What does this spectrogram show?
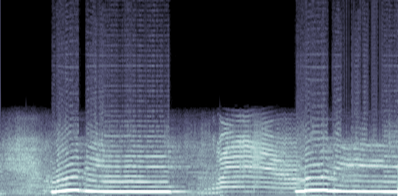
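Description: A Siamese cat calls with two long, insistent meows, each starting with a quick upward swoop and then holding a strong, harmonic-rich tone. A person's voice murmurs faintly between the calls.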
